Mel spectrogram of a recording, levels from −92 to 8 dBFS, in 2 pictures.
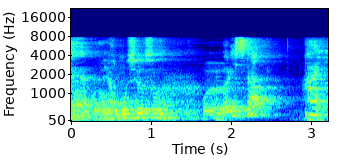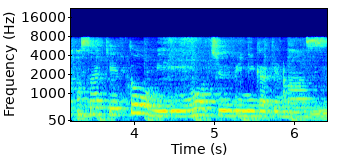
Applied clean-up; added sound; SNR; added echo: none; Bowed string instrument; 16 dB; reverberation time 1.0 s.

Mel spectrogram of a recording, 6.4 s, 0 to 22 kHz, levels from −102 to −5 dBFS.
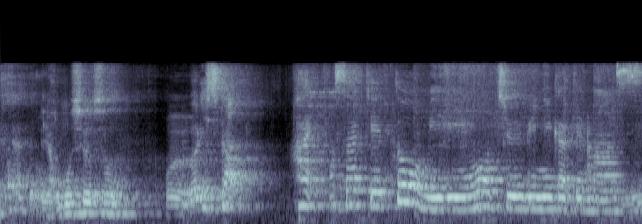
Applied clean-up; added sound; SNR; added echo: neural separator model SepFormer DNS4.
